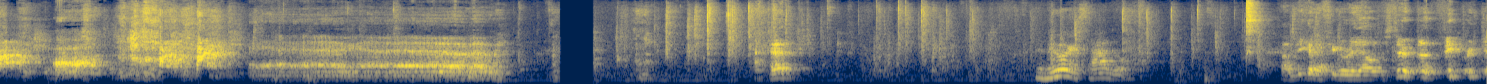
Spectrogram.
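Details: Cadie, a Miniature Schnauzer, attacking its mirror reflection indoors: sustained growling barks early on, then scattered yips and whiny barks later, with a person talking over the dog.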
